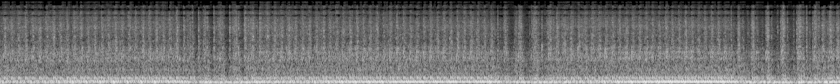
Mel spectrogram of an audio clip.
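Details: Chevy Nova with a temporary V8 on its first start; loud open-header V8 settles into a lumpy but even idle, about three to four pulses a second, running healthy.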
